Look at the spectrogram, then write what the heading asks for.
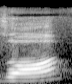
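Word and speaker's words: ظ: এখানে পর হরফটি দেওয়া আছে জ। আমরা এটাকে অনেকে জোয়া বলে থাকি, এটার নাম কিন্তু জোয়া না, এটার নাম হচ্ছে জ।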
